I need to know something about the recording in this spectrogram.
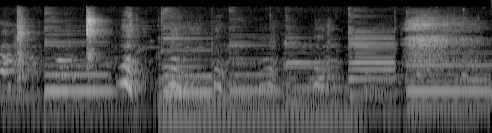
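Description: Plugged-in acoustic guitar being picked, a few notes and chords struck and left ringing.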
